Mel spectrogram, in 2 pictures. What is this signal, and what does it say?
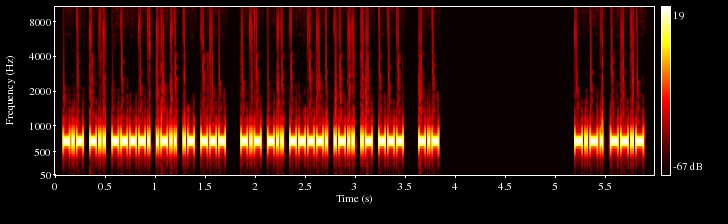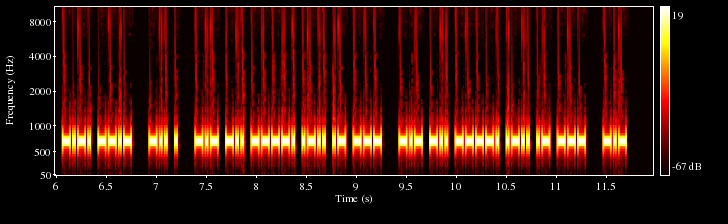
Morse code, heard as a keyed tone, about 52 wpm, 700 Hz. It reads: KD9LAO KD9LAO K CQ CQ DE KD9LAO KD9LAO K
